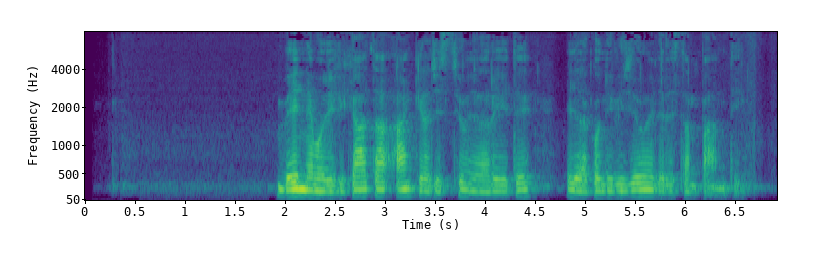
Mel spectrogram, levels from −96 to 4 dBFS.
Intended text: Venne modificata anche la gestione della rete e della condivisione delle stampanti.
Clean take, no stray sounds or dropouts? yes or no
yes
